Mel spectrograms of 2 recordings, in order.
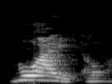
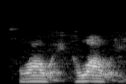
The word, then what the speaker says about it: Huawei: Think of Ripple like a goddamn Hawaii, however you pronounce that company's name. Huawei, yeah, that's how you pronounce it.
